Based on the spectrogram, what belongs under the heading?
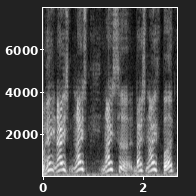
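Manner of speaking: high, sing-song mock of a stranger; sneering high parody of a nosy trucker; mocking nosy guy. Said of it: "They go".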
